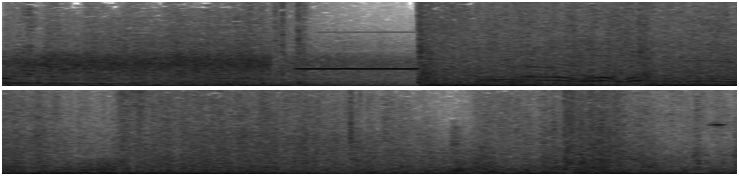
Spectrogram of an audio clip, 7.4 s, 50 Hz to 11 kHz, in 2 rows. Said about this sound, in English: It might not have flown 100 feet, but at least we blew it up. But that explosion is literally nothing compared to what you're about to see.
